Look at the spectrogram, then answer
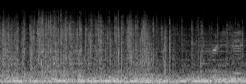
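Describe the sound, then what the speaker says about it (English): Big fat raindrops pouring down in a heavy, steady downpour, a dense, loud patter filling the whole stretch without pause. "Big fat raindrops."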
